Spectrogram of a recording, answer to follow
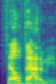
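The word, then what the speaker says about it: Thel 'Vadam: God, Don't ask me to pronounce that. Thel Vadami.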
